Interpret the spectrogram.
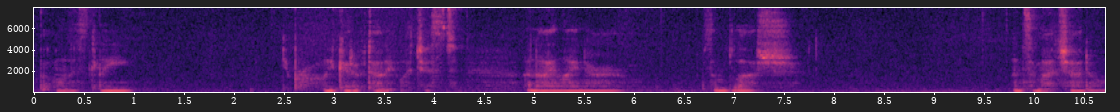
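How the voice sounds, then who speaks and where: A woman speaks in a breathy, hushed near-whisper, as an ASMR host would. Her delivery is slow and very level, laid out in short murmured phrases. The sound is roomy, with a noticeable echo around her voice. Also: medium pitch, monotone, slight background noise. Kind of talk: soft-spoken ASMR make-up tutorial.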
